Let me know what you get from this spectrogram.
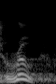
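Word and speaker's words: Roux: And they spell it, it's not root, it's root, R-O-U-X.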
